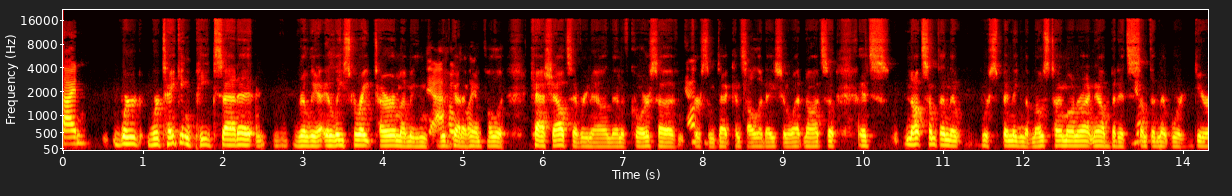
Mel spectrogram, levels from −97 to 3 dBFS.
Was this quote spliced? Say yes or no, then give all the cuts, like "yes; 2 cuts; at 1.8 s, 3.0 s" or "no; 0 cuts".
yes; 2 cuts; at 2.4 s, 9.9 s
